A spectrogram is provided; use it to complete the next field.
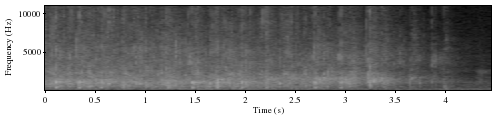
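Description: A crowd applauds steadily, dense overlapping claps filling the space at moderate volume, then tapering off toward the end.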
